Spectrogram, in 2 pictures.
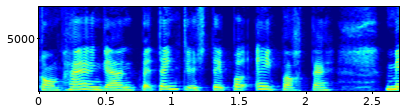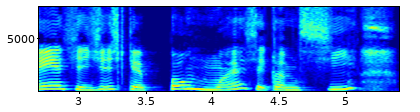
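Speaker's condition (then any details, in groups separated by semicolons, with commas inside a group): Profound deafness with cochlear implant, congenital; cochlear electrodes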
